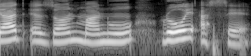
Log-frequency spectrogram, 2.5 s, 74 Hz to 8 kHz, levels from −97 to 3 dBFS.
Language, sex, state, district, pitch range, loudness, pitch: Assamese, female, Assam, Kamrup Metropolitan, 245-280 Hz, -16 LUFS, 260 Hz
